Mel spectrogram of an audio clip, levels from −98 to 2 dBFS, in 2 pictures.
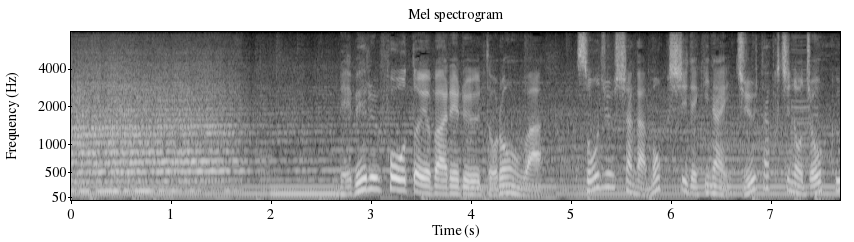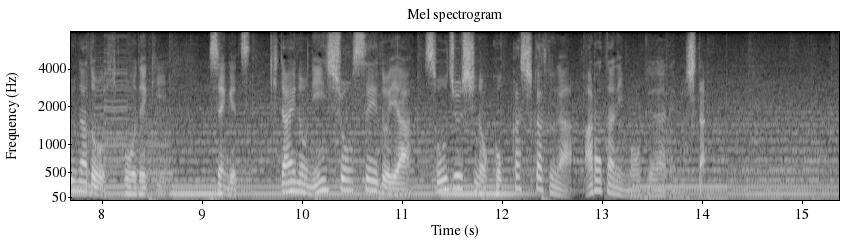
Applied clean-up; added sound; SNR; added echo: none; Keyboard (musical); 8 dB; none.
